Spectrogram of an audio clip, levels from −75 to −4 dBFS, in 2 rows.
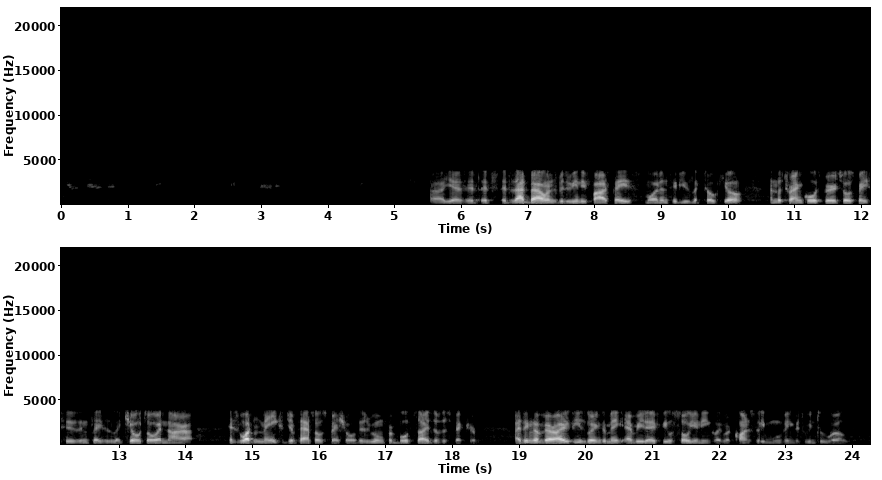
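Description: It's a speech recording that's been through the iLBC codec the whole way: nothing gets past about 3.7 kHz, the low end is thinned below roughly 300 Hz, and the voice has that slightly rough, synthetic edge you get when each 30 ms frame is coded on its own, which fits iLBC's 13.33 kbps mode. At 9.52 s, right after "modern cities", the sound jumps ahead by something like 40 ms with no gap. That's most likely a dropped buffer from an overrun, where the samples were overwritten before the program read them and the two sides got spliced together.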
